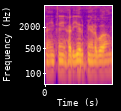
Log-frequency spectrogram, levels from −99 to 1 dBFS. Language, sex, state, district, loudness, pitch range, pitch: Bhojpuri, male, Bihar, East Champaran, -18 LUFS, 110-115 Hz, 110 Hz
